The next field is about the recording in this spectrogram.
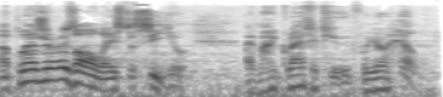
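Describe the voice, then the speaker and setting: A man's voice: fairly low pitch, fairly quick, poor audio. A man playing a kindly, cultured mentor in a video game, speaking graciously and formally. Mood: gracious, curious. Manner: gracious, formal, warmly expressive. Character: kindly, cultured male master and mentor of recruits. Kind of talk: video game cutscene acting. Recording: loud music behind the voice.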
